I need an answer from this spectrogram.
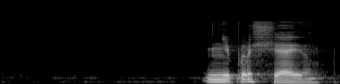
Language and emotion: Russian, neutral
